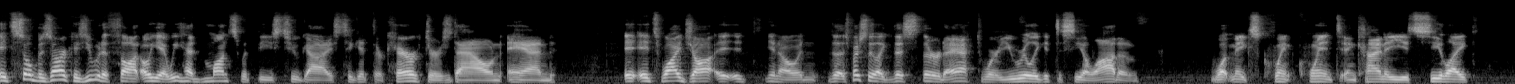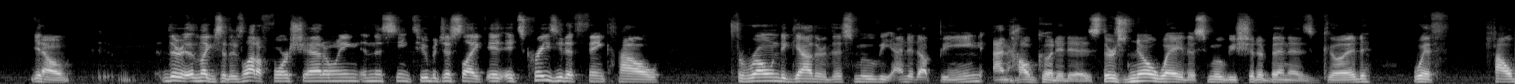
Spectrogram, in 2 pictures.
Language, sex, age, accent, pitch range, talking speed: English, male, 20-39, American, 110-140 Hz, 210 wpm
